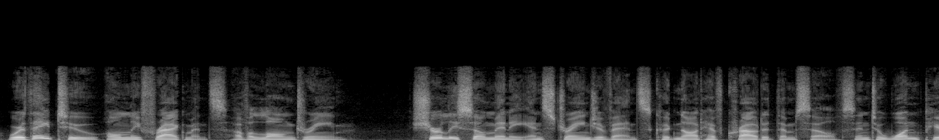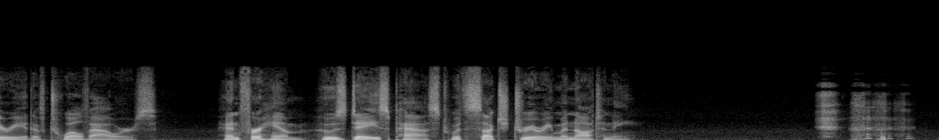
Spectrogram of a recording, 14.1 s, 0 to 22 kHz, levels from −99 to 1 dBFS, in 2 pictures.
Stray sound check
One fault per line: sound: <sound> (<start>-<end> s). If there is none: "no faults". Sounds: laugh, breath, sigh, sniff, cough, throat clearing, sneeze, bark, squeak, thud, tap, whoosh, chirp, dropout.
sound: laugh (13.2-13.9 s)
